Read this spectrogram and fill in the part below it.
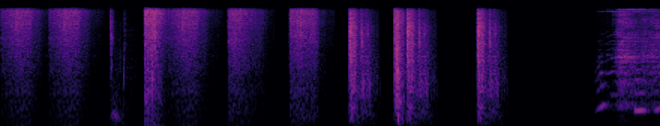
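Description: Footsteps crunch on sand at a steady walking pace.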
